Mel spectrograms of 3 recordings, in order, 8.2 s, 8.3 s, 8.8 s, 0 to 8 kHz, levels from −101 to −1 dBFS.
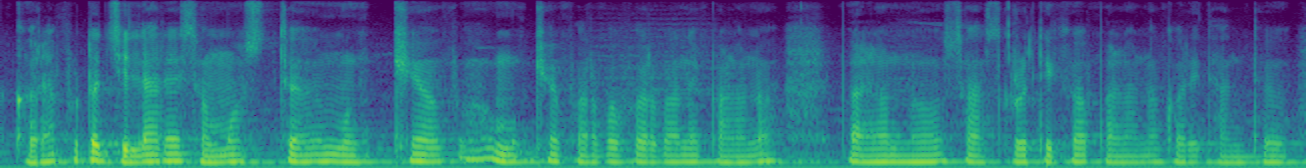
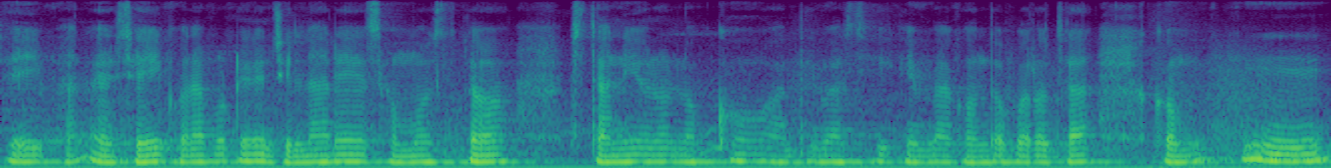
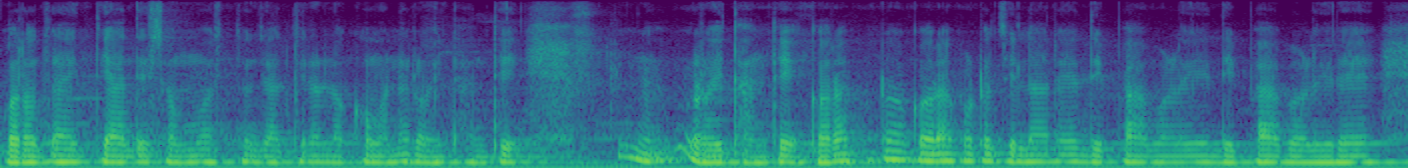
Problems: none marked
